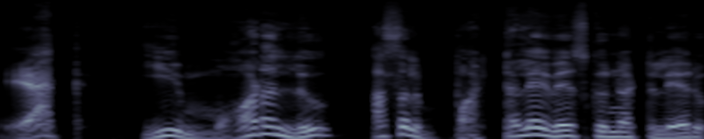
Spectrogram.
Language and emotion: Telugu, disgusted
